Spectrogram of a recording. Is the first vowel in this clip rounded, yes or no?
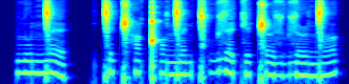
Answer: yes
